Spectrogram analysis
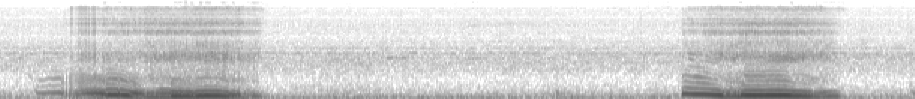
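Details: Red, a sleeping Sphynx cat, snoring: two low, rumbling snores on breaths a few seconds apart, with quiet room noise between.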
